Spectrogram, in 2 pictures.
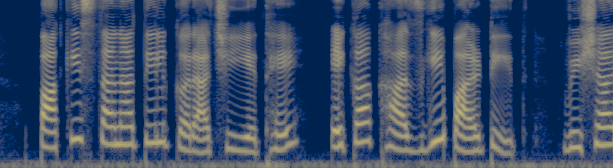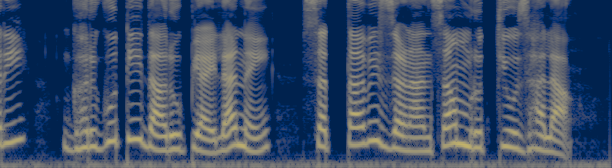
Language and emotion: Marathi, neutral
